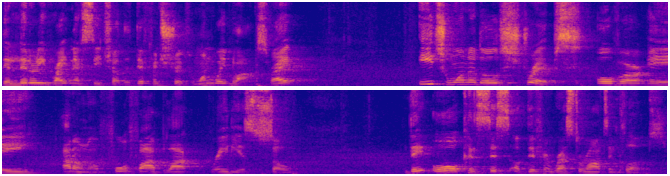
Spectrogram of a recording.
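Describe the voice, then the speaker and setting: With a New York accent, a man speaks in an animated tone at a moderate pace and fairly high pitch, with noticeable background noise and audible room echo. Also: ordinary pitch variation. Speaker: vlogger. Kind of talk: live stream Q&A. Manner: casual, animated.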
